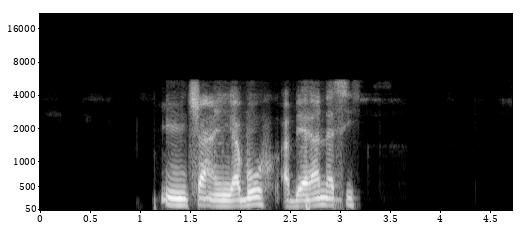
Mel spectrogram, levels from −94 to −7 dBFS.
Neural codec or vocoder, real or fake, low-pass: codec, 16 kHz, 0.8 kbps, ZipCodec; fake; 5.4 kHz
